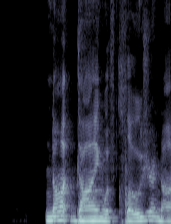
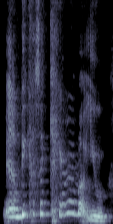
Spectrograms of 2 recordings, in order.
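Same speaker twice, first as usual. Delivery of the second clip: mock sappy quote. Mock sappy anime line.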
